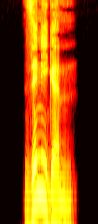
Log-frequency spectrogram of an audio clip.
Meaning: strong dative masculine/neuter singular of sinnig
- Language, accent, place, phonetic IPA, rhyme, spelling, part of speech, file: German, Germany, Berlin, [ˈzɪnɪɡəm], -ɪnɪɡəm, sinnigem, adjective, De-sinnigem.ogg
